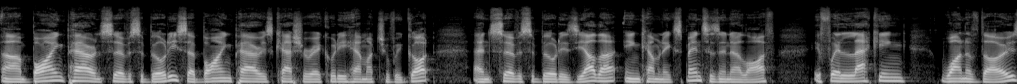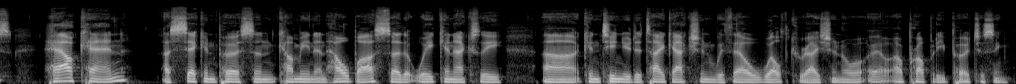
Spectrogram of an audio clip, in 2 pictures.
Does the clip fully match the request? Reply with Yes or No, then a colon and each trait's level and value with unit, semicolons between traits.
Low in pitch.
Yes: low, 125 Hz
